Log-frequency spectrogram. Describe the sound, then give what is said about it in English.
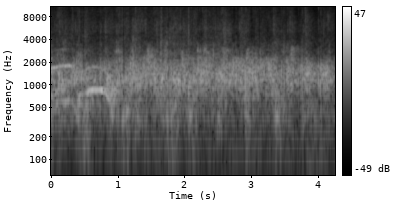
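A church audience applauds and cheers in praise, loud, dense clapping sustained throughout with shouted voices mixed in. “Let's start off by giving the Lord a shout of praise in the house today.”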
